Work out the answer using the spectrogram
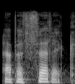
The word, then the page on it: apathetic: American English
